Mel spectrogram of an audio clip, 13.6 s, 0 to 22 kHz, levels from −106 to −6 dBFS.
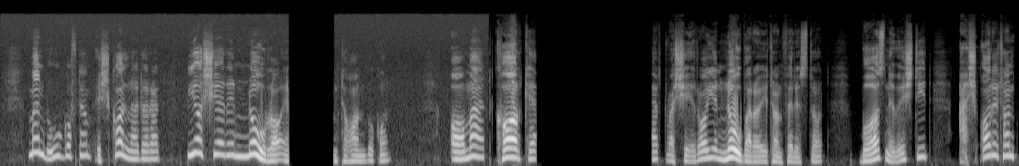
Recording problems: hiss; faint; until 6.5 s; 30 dB below the speech
audio cutting out; at 4 s for 0.5 s and at 7 s for 1.5 s

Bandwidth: 15 kHz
